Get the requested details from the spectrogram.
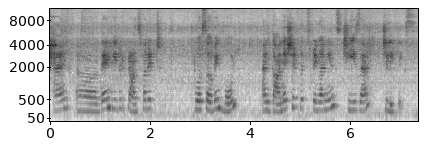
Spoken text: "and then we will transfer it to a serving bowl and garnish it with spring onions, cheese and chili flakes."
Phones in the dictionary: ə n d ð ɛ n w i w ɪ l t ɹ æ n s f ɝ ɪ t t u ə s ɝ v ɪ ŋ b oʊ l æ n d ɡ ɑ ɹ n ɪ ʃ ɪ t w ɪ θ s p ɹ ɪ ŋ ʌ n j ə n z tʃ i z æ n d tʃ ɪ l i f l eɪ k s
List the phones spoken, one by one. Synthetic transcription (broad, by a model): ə n d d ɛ n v i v ɪ l t ɹ æ n s f ɝ ɪ t t u ə s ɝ v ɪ ŋ b oʊ l æ n d ɡ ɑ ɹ n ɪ ʃ ɪ t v ɪ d s p ɹ ɪ ŋ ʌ n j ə n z tʃ i z æ n d tʃ ɪ l i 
